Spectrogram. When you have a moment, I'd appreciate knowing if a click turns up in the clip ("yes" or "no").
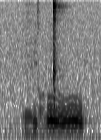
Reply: yes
